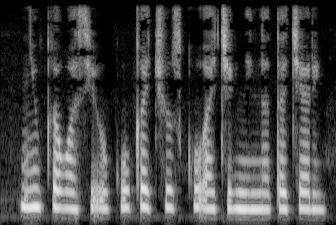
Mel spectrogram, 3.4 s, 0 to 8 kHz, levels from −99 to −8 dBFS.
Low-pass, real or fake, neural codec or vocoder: 7.2 kHz; real; none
